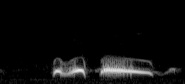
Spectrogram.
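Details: One 'thúc gù' phrase from a Malaysian spotted dove: a short wavering double note, then a sustained low coo that falls slightly, ending in a faint soft tail.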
